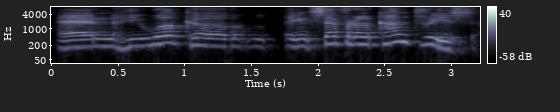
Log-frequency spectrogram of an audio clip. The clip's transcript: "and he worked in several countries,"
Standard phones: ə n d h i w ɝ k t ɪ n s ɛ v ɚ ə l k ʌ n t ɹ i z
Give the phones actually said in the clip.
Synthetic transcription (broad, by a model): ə n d h i w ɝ k ɪ n s ɛ v ɚ ə l k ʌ n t ɹ i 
